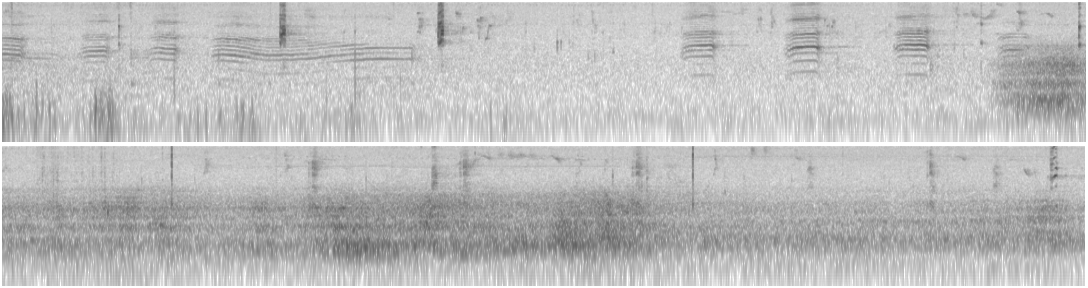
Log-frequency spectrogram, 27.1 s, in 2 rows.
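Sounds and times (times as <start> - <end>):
bird calls: 11.2 - 15.0, 16.0 - 23.9, 25.1 - 27.0
steady rushing noise: 12.4 - 27.0.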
